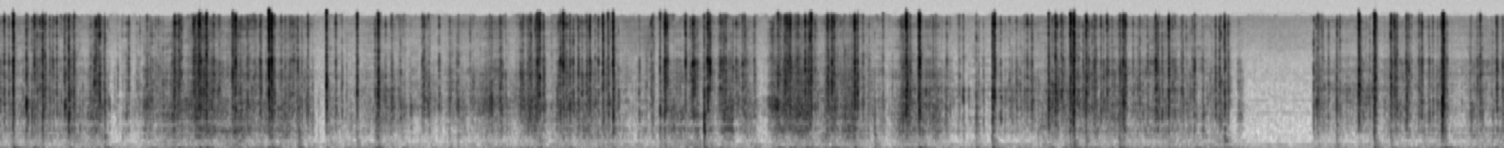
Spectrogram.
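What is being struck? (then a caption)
Plastic computer keyboard. Fingertips of both hands type on a low-profile plastic computer keyboard with black plastic keys and a light frame, with rings on the fingers sometimes touching the keys. Quick, bright, dry clicks patter in uneven bursts over a faint low hum. The typing stops briefly near the end, then resumes.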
